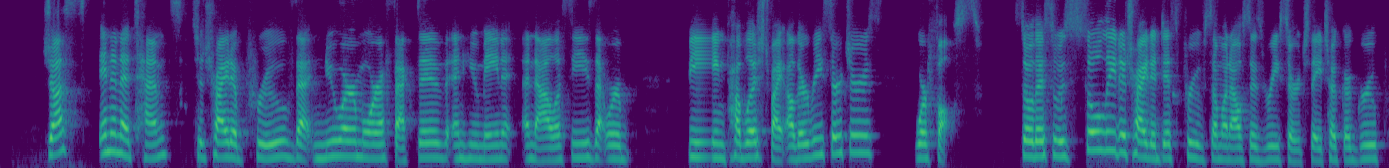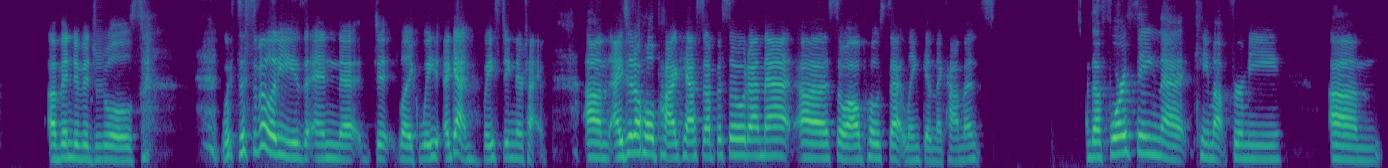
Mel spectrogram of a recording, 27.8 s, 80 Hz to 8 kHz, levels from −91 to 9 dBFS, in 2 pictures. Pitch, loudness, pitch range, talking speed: 205 Hz, -25 LUFS, 190-235 Hz, 170 wpm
